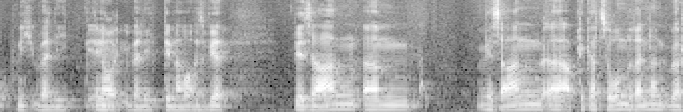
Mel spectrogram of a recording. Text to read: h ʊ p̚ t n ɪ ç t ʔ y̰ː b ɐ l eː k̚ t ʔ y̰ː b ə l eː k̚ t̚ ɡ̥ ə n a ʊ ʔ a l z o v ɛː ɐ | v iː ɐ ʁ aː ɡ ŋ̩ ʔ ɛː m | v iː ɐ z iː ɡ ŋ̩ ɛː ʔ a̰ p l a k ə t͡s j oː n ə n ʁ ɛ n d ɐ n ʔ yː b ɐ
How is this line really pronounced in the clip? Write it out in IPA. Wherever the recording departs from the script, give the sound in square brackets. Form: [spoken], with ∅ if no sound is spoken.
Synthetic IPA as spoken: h ʊ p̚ t n ɪ ç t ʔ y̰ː b ɐ l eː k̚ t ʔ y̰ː b [ɐ] l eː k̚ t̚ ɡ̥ ə n a ʊ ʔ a l z o v [iː] ɐ | v iː ɐ [z] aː ɡ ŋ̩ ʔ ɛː m | v iː ɐ z [aː] ɡ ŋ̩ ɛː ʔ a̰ p l [i] k [a] t͡s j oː n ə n ʁ ɛ n d ɐ n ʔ yː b ɐ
